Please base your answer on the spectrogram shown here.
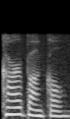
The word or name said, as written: carbuncle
